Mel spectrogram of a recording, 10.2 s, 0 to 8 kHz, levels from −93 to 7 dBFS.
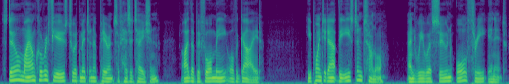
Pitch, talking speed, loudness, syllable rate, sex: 115 Hz, 175 wpm, -18 LUFS, 5.7 syllables/s, male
